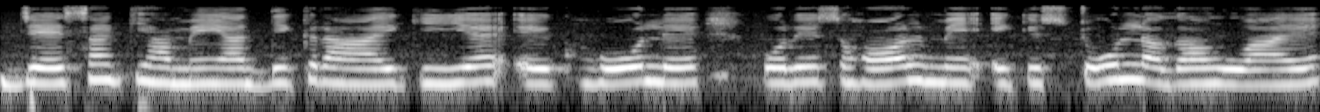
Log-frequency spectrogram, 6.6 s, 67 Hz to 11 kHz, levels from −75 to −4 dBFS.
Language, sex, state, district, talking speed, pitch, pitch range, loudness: Hindi, female, Chhattisgarh, Bilaspur, 190 wpm, 255 Hz, 245-265 Hz, -14 LUFS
